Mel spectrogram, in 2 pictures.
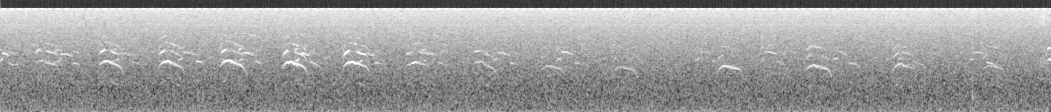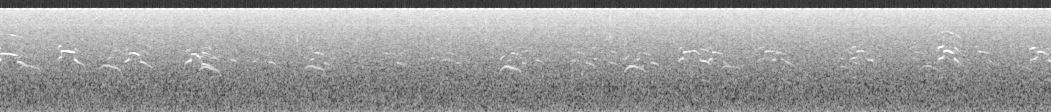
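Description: Small, high chirping bird calls, several a second at first and then more scattered, over a steady hiss from the trail camera's microphone.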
